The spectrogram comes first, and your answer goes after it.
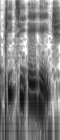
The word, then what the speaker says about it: Ptah: It's a Ptah, all right? Now, what does that sound like? You know what tar is?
